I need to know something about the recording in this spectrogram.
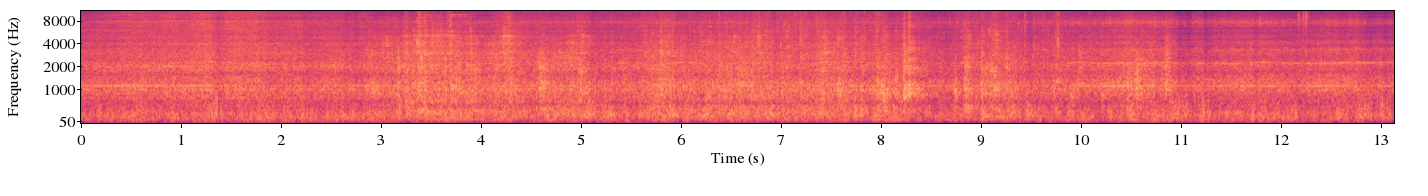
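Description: A large excavator's diesel engine rumbles steadily.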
